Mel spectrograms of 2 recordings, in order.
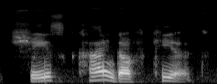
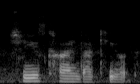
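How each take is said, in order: First: Kind of is said as two full words. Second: Kind of is blended into one word, kinda. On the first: "With the standard use" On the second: "colloquial use"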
